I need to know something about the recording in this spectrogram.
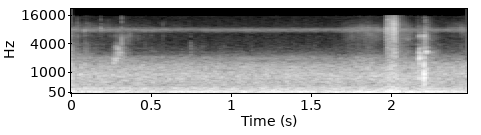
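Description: Used engine oil draining in a steady stream from the oil pan's drain hole into a plastic drain pan, over a low rumble, with a sharp click at the very end.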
